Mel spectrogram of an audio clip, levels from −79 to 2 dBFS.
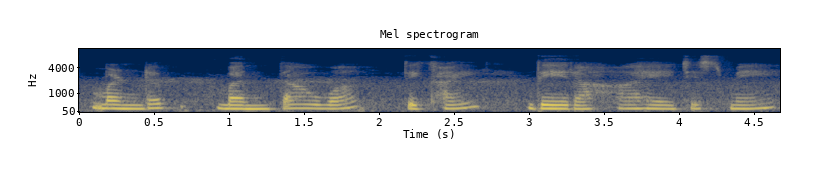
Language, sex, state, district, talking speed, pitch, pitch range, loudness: Hindi, female, Maharashtra, Mumbai Suburban, 105 wpm, 195 Hz, 185-210 Hz, -16 LUFS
